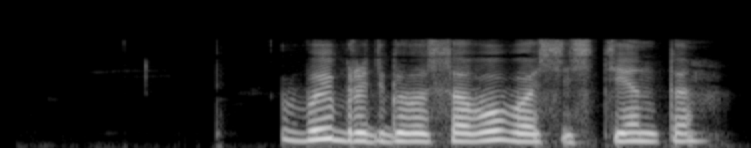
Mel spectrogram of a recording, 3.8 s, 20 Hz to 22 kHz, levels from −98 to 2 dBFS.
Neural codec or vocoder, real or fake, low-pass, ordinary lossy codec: none; real; 7.2 kHz; MP3, 64 kbps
